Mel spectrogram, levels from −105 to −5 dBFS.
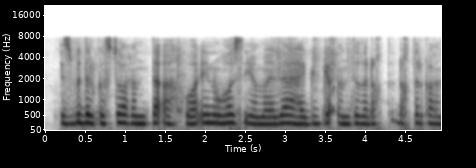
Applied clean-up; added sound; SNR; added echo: none; none; none; none.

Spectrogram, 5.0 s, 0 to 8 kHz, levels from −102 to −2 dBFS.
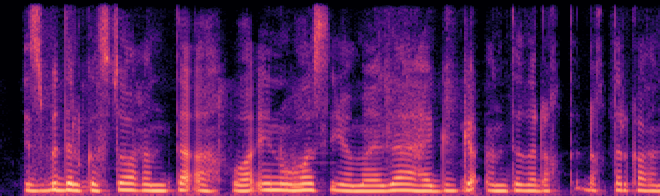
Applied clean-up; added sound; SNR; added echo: neural mask model DeepFilterNet 3.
